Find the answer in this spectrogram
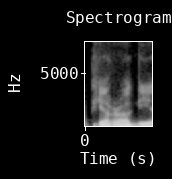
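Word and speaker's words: pieróg: The way you pronounce it is one pierog. One you know, if you're pierog. going to, let me have one pierog then.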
